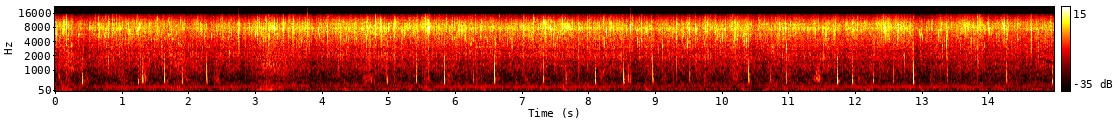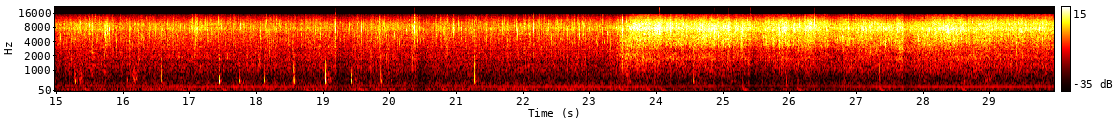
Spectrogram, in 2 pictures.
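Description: Chicken, peppers and eggs sizzling in oil in a frying pan over a wood fire, with a spatula clicking and scraping against the pan many times as the food is stirred. About three-quarters of the way through, the sizzle grows louder.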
